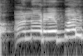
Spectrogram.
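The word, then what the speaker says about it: honorable: लेकिन ये H silent रहेगा, ये एच क्या रहेगा?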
